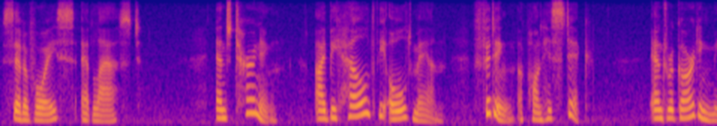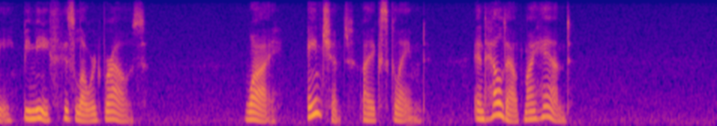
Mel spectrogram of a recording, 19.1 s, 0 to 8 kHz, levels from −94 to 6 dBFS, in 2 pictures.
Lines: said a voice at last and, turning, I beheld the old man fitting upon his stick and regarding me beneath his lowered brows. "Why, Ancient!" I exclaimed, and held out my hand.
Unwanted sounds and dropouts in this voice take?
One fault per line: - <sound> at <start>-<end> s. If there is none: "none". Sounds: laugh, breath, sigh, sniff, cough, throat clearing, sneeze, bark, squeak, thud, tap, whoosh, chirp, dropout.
none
